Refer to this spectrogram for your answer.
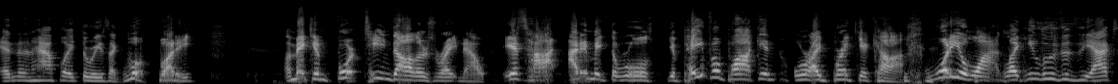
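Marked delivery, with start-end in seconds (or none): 1.2-10.0 New York accent impression. Retelling a man who dropped his act halfway through; imitating a New Yorker. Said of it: "he's like a New Yorker".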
